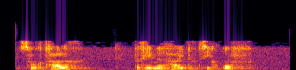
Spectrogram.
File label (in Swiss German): "heller", alsace; meteo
